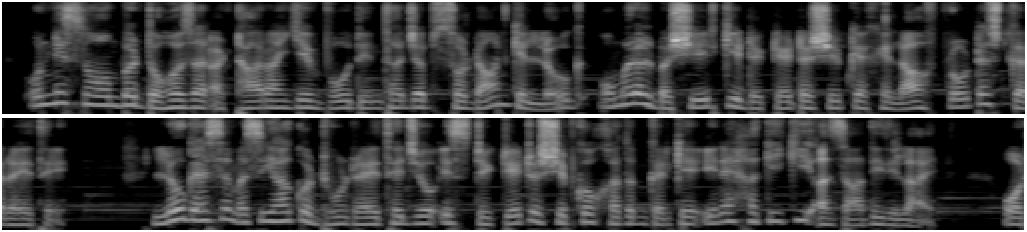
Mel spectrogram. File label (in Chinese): 乌尔都语男声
